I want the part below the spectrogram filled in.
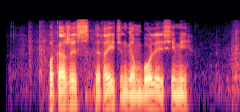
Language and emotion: Russian, neutral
